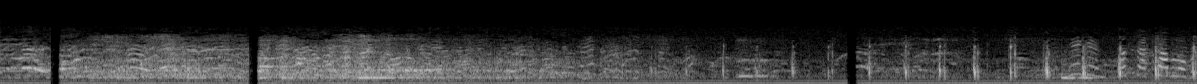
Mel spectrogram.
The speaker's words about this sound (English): Crowd seems to be chasing somebody.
